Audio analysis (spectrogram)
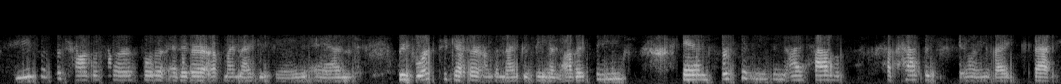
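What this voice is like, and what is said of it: Raspy, rough voice. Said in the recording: “You sound a little rough. ... my voice is probably a little raspy.”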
